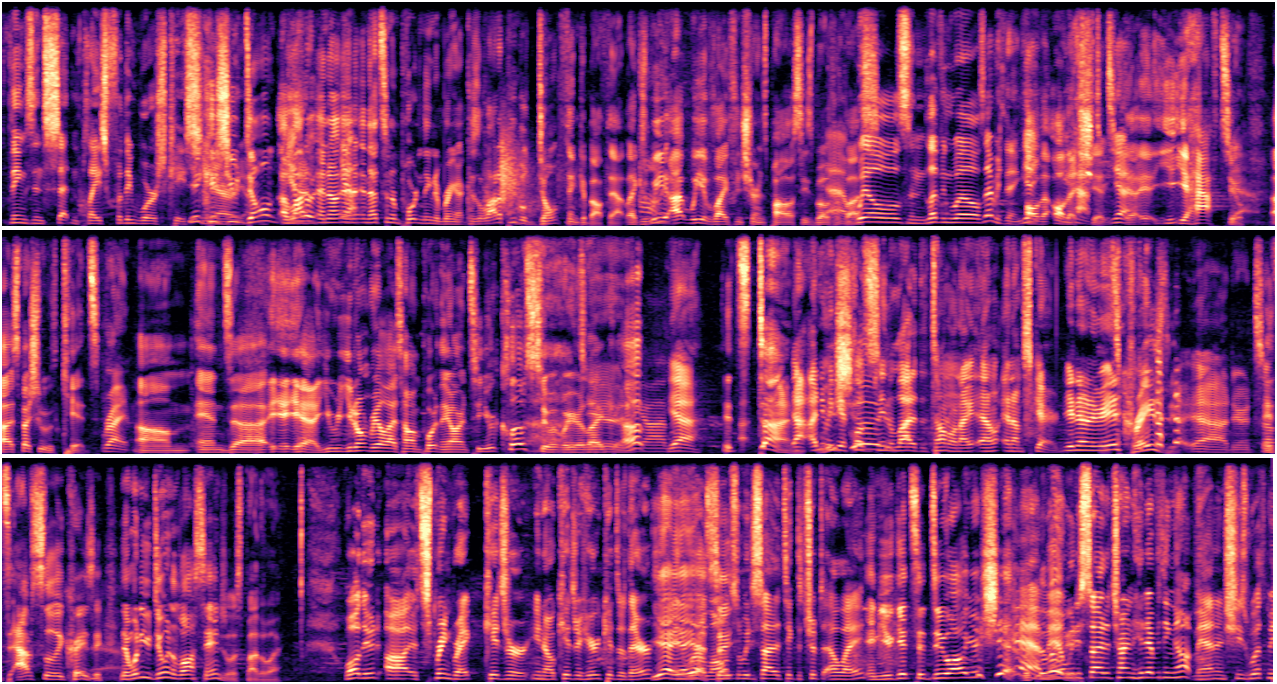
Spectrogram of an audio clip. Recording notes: As they go live from an LA dive bar.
